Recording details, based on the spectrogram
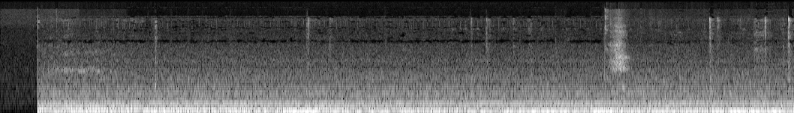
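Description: A truck engine drones steadily at close range with a low, continuous rumble that holds for the whole stretch, with no talking over it.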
